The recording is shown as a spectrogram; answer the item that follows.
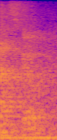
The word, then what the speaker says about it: Tasko: Tasco. – Would you spell it for? – T-A-S-K-O.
